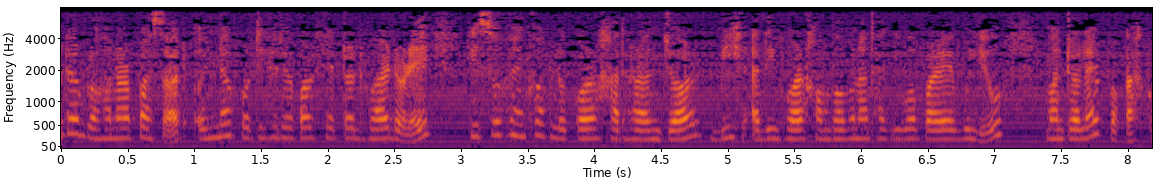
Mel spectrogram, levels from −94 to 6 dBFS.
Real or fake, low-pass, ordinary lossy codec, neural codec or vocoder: real; 7.2 kHz; none; none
